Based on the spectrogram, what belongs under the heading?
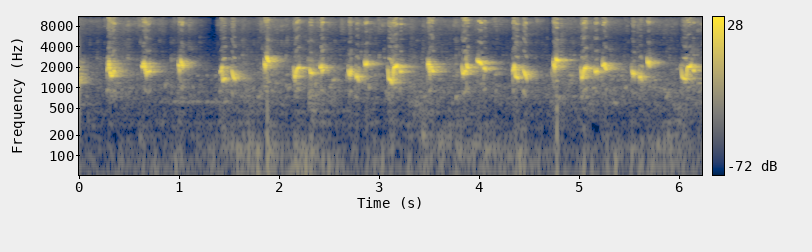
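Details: Yellow-vented bulbul calling to a rival or companion: a steady series of short, bubbly, chirping notes, each rising or falling and given about twice a second, with thin high ticks above them.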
